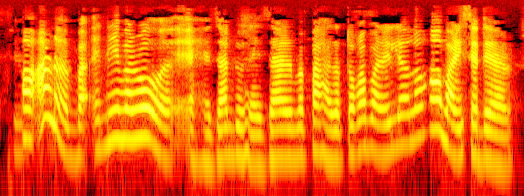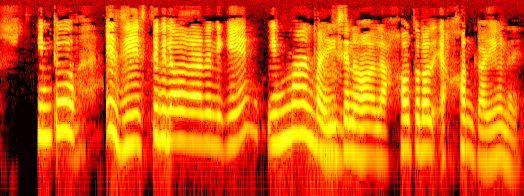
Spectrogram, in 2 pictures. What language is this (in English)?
Assamese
